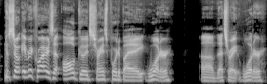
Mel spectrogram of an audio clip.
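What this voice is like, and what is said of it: Usual voice. Nothing is said of it.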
